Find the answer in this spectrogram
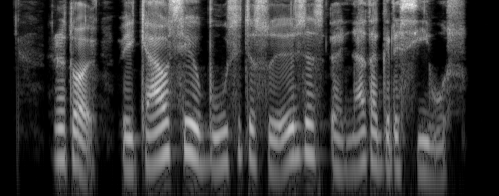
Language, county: Lithuanian, Vilnius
